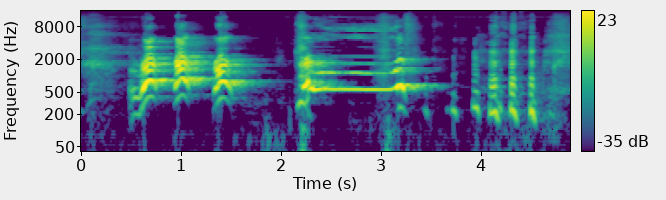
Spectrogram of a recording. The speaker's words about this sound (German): So, meine Hunde bellen so.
